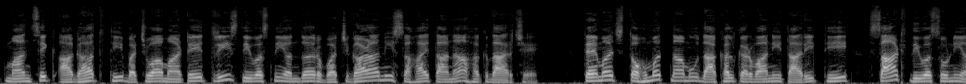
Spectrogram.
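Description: Generation loss runs through the whole clip. The speech sounds swirly and hollow, consonant attacks are smeared, and nothing is left above about 16.5 kHz. The cause is likely repeated MP3 re-encoding, roughly seven passes at a rate that fits around 67 to 70 kbit/s. Each decode and re-encode quantises the signal again on a shifted frame grid, so noise and spectral gaps build up beyond what a single pass at that bitrate would leave.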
